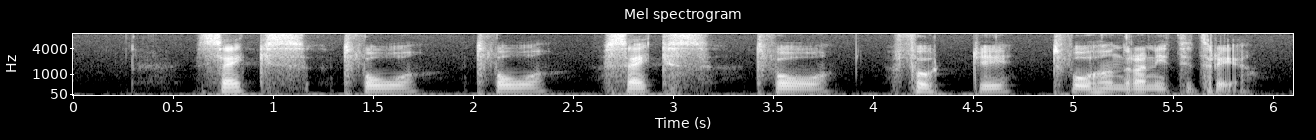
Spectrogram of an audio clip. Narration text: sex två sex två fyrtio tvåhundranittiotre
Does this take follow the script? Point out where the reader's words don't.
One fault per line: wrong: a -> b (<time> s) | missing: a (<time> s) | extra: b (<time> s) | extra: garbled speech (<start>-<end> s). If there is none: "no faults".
extra: två (2.0 s)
